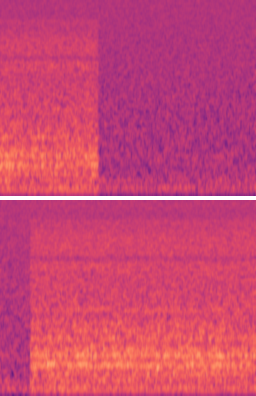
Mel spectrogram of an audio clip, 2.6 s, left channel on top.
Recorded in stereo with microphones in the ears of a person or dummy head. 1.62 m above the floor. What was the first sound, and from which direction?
Only background noise.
